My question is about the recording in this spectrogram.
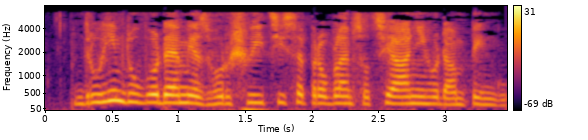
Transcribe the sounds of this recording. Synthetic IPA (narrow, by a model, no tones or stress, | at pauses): d̪ɾuɦiːmduːvo̞dɛmjɛzɦo̞ɾʃujiːt͡siːsɛpɾo̞blɛːmso̞t͡sɪjaːlɲiːɦo̞dampɪŋɡu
